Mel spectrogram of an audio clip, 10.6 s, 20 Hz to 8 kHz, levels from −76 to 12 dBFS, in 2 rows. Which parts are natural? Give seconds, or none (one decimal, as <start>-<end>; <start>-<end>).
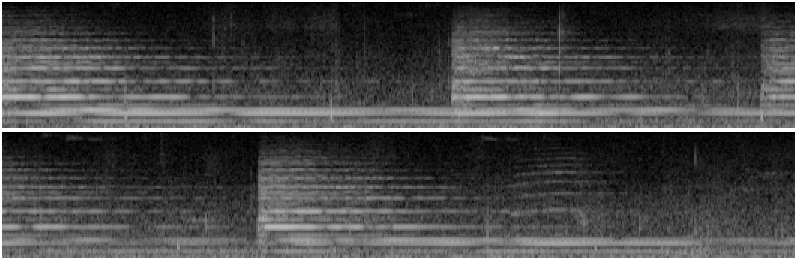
0.0-3.1; 3.6-10.6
